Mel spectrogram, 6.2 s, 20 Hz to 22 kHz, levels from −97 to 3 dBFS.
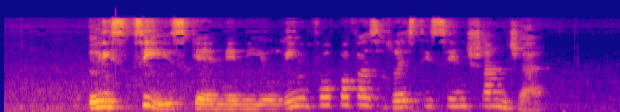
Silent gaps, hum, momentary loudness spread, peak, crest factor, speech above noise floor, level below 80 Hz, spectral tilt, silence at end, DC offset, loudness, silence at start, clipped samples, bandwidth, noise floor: none; none; 18 LU; 0 dBFS; 22 dB; 44 dB; -62 dBFS; -2 dB/octave; 0.8 s; under 0.1%; -18 LUFS; 0.9 s; under 0.1%; 11.5 kHz; -64 dBFS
